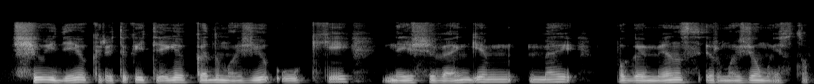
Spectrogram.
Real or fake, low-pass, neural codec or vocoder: real; 7.2 kHz; none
